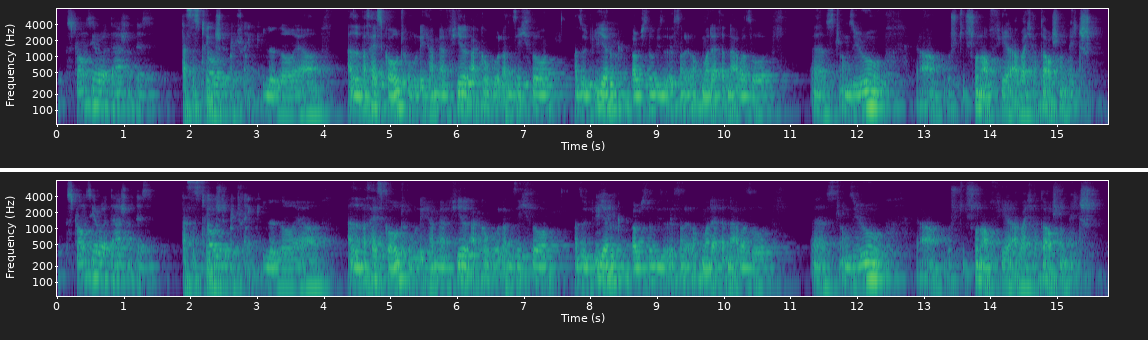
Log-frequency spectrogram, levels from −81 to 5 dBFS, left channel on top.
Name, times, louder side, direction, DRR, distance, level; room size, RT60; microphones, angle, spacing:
voice 1, 0.0-1.4 2.2-2.9 8.1-8.4, right 1 dB, 20° right, 0 dB, 3.4 m, -31 dB
voice 2, 1.9-2.4 3.1-4.0 4.3-7.4 7.8-8.3 8.6-10.7 11.3-12.6 12.9-15.5, left 1 dB, 50° left, 6 dB, 1.6 m, -28 dB
21.5 x 8.2 x 7.5 m, 0.86 s
head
